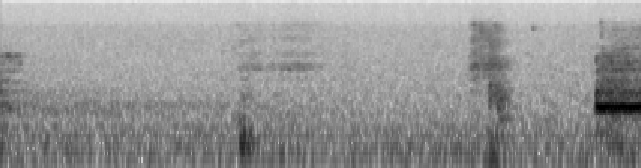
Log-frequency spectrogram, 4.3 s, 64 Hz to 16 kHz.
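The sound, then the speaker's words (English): Over a quiet phone line with faint shuffling, a loud, steady ringback tone suddenly starts near the end, the sound of an outgoing call ringing on the other end. “What is that, about 5 rings now? It's 8 now.”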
